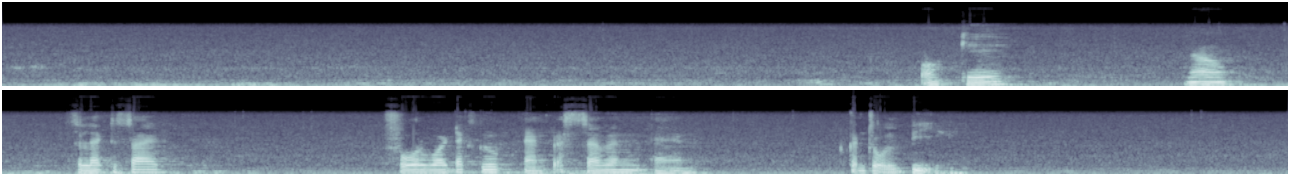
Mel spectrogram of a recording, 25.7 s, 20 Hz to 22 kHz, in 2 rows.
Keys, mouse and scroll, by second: 7.1 Tab, 8.1 Tab, 10.8 Tab, 11.4-12.2 scroll down 3, 12.2 click, 13.0 Tab, 15.2 click, 15.9 shift+click, 16.7 shift+click, 17.4 shift+click, 18.4 KP_7, 18.9-19.5 scroll up 7, 20.2 click, 21.1 scroll up 4, 22.1 ctrl+b.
